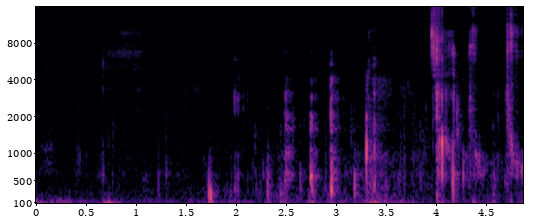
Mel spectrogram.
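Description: Close-miked chewing of soft castella sponge cake topped with whipped cream: wet mouth clicks and smacks, sparse at first, with a louder run of clicks about four seconds in.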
